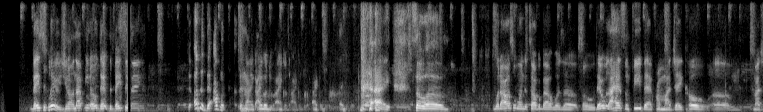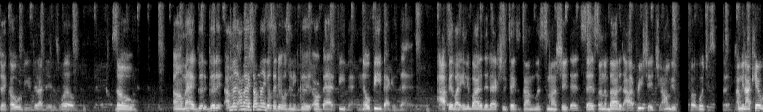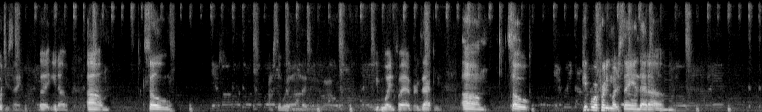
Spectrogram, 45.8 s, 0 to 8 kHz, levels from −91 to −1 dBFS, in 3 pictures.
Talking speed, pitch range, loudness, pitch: 205 wpm, 120-175 Hz, -22 LUFS, 130 Hz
